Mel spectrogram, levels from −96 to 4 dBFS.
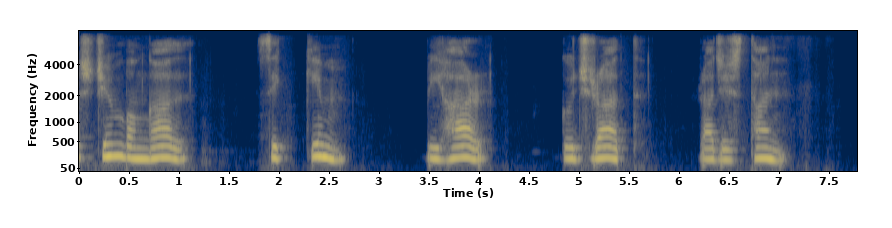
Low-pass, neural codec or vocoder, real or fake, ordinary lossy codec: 7.2 kHz; none; real; none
